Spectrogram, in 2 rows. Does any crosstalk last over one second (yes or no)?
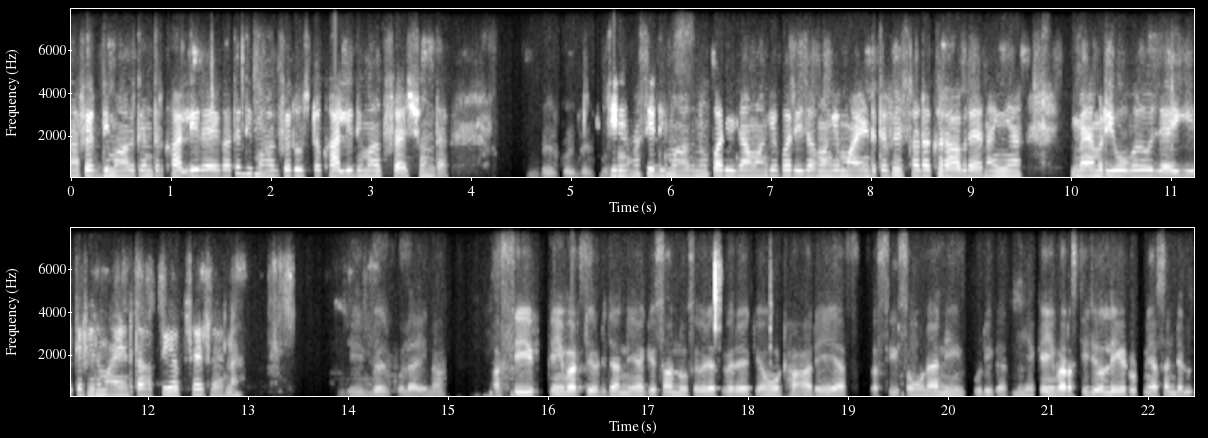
no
